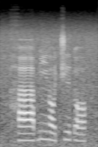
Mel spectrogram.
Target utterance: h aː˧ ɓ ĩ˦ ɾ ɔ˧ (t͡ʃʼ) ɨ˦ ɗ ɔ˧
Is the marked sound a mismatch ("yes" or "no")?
yes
